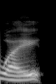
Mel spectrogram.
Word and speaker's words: Wytte: Her name Joan White, which is spelled YW WT, sometimes spelled white, like in the color white, and sometimes you'll see it as wyt.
